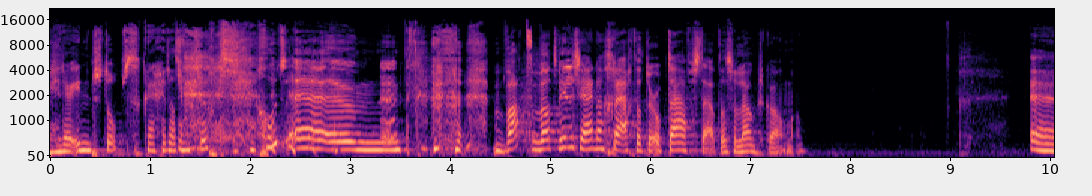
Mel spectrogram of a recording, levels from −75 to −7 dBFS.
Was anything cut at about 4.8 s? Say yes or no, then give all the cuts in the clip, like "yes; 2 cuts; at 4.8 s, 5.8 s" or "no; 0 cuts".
yes; 1 cut; at 4.8 s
